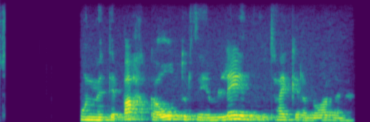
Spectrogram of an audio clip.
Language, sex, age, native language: Icelandic, female, 40-49, Icelandic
